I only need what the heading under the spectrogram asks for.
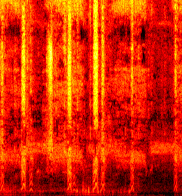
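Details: Little black cormorant chicks competing for food give shrill, harsh, squealing begging calls in uneven bursts about twice a second, each with a sharp rasping edge, over a steady high hiss.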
